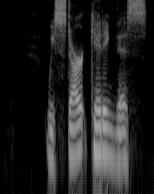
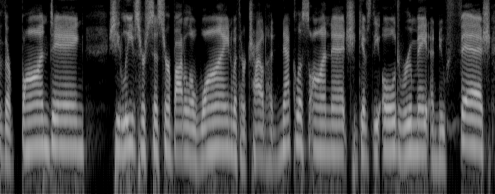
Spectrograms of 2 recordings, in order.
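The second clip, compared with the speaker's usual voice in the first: normal talking voice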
